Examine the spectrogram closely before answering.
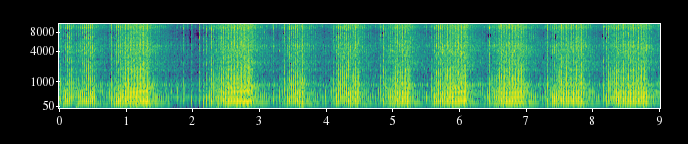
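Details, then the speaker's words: NGH FG 38 model engine, CH ignition timed at 30° BTDC, Topflight 20x6 prop, at top end: revs rise and fall in surges about every second and won't rev higher. Surging; owner suspects the carburetor, fuel pooling, and a bigger venturi needed. "at the top end I hear and I feel the engine like he wants to go more and it has a little bit of a surging he wants to brave up a little bit more and something is going on"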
